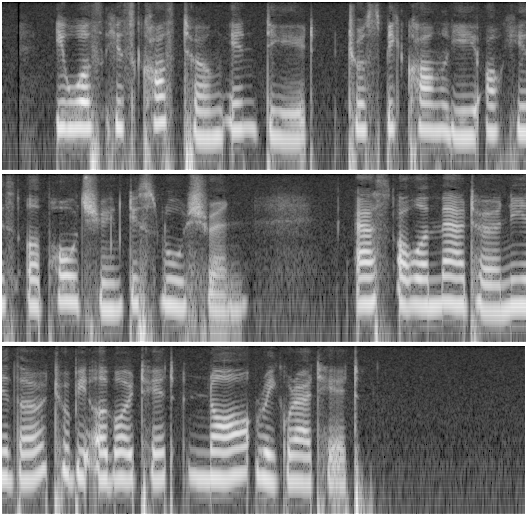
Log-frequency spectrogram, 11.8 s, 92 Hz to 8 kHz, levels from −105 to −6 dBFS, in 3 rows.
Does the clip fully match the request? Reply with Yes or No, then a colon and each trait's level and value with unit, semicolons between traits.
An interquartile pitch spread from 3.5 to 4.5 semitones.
No: average, 2.7 semitones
